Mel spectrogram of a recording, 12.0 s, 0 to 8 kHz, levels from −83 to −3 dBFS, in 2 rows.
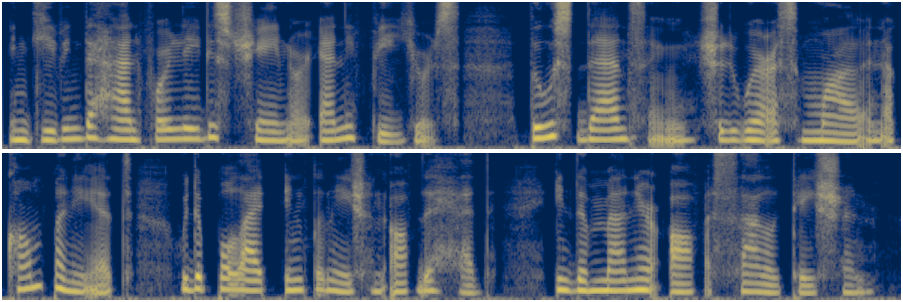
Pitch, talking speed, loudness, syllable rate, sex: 190 Hz, 160 wpm, -21 LUFS, 5.0 syllables/s, female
